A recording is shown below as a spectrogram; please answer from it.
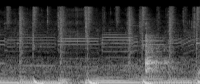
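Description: Background music with a steady beat and a sustained bass line.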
